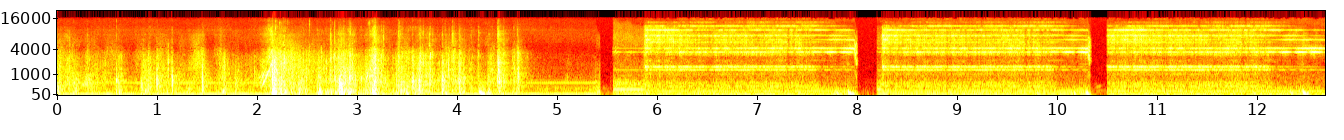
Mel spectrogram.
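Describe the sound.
Telephone bell ringing loudly in long continuous bursts, three rings broken by short gaps, preceded by clattering and shuffling sounds.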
